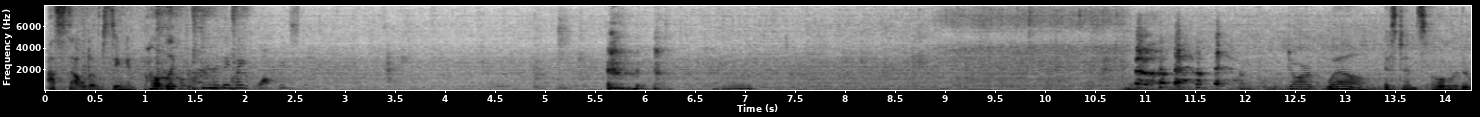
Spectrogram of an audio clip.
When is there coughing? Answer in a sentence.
You can hear the coughing from 0.2 to 2.0 s, from 5.1 to 7.0 s and from 10.8 to 12.0 s.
